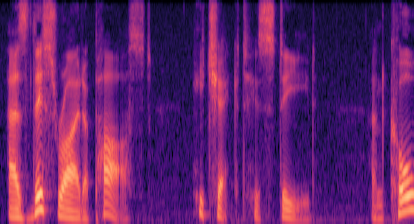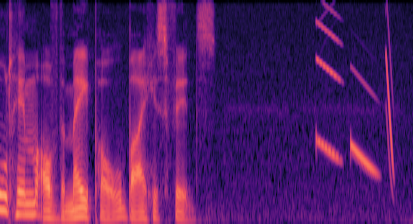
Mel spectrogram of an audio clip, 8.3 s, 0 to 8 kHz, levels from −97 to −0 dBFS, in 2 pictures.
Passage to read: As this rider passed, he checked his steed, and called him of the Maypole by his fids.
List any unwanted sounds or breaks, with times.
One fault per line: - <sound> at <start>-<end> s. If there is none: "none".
- chirp at 7.3-8.1 s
